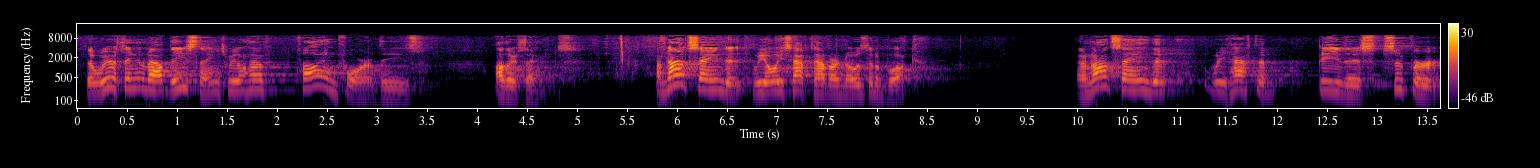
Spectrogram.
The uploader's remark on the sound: This is a sermon recorded live at Lebanon Bible Fellowship Church in Lebanon, PA on 12/13/2020 during the evening service.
